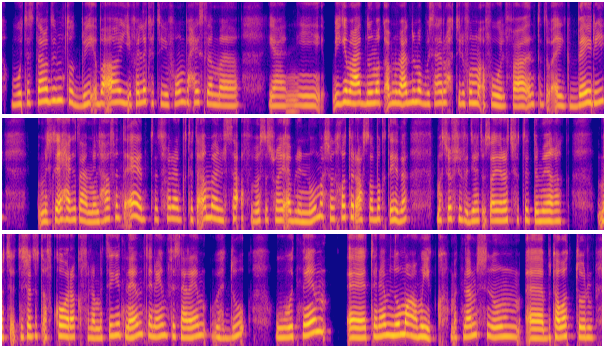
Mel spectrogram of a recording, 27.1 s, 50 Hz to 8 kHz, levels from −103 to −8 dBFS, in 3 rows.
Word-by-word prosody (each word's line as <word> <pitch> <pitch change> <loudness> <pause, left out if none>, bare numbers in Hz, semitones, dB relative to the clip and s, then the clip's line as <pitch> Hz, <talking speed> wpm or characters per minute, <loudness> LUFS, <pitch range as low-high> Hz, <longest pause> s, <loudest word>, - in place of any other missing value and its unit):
وتستخدم 285 +7 0
تطبيق 240 -6 -4
بقى 275 +2 +2
يقفل 255 +1 -3
لك 290 -2 -2
التليفون، 250 +1 -5
بحيث 275 -2 -5
لما 215 -3 -2 0.5
يعني 210 - -5 0.2
بييجي 245 +5 +1
معاد 255 -1 +5
نومك 265 +1 +2
قبل 260 0 -1
معاد 245 +2 +4
نومك 280 0 +1
بساعة 250 +1 -5
يروح 265 0 -3
التليفون 260 +1 -5
مقفول، 220 -3 -2
فأنت 200 +4 -1
تبقى 215 - -4
إجباري 245 +9 0 0.5
مش 215 +4 -4
لاقي 240 +1 +5
حاجة 250 -1 +2
تعملها، 220 -1 0
فأنت 290 +2 -5
قاعد 320 -6 +3
تتفرج 265 0 -3
تتأمل 260 +2 0
السقف 255 +1 -4
بس 225 +3 -4
شوية 240 0 -1
قبل 220 -1 0
النوم، 210 +9 0
عشان 275 -4 -4
خاطر 295 +2 0
أعصابك 255 +1 -2
تهدى، 235 0 +1 0.5
ما 245 - -3
تشوفش 265 +1 -1
فيديوهات 225 -1 -2
قصيرة 225 +1 +2
تشتت 240 -1 -8
دماغك، 220 0 +1 0.5
ما 220 - -3
تش 210 - -12
تشتت 235 +2 -2
أفكارك، 225 +1 +4
فلما 205 -1 -3
تيجي 245 +5 -1
تنام 230 +3 +3
تنام 245 -1 0
في 250 -1 -4
سلام 230 +3 +1
وهدوء، 215 +2 -4 0.5
وتنام، 255 +11 +3 0.2
آآ، 210 +1 +7
تنام 235 +4 +2
نوم 260 +2 +6
عميق، 225 -6 +2
ما - - -5
تنامش 235 +5 -1
نوم، 225 +1 +1
آآ، 200 -1 +5
بتوتر، 215 +1 +2
240 Hz, 145 wpm, -25 LUFS, 220-265 Hz, 0.5 s, آآ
